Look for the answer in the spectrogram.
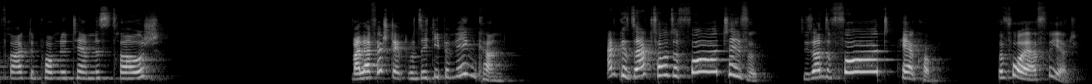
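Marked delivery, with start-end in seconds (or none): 3.5-10.8 high, loud squawking bird voice; urgent seagull. Acted. Gull explains why Gruyère sent her, urgent squawking. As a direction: squawk the alarm with pitch way up.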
